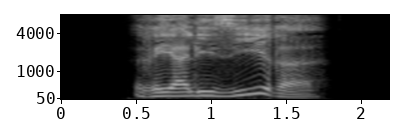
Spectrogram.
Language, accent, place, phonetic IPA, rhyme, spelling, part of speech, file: German, Germany, Berlin, [ʁealiˈziːʁə], -iːʁə, realisiere, verb, De-realisiere.ogg
- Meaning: inflection of realisieren: 1. first-person singular present 2. first/third-person singular subjunctive I 3. singular imperative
